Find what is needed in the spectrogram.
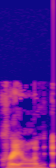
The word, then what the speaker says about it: crayon: Webster's Dictionary states the proper way to pronounce crayon is two syllables, crayon. However, individual and regional dialects have slightly different pronunciations.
